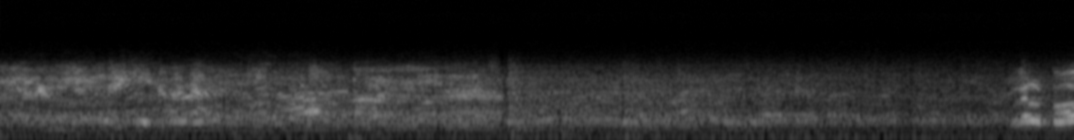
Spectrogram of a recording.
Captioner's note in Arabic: تمتمة الحشد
